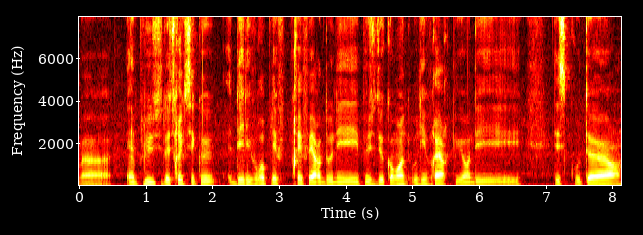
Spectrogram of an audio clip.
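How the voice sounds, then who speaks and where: This is a man's voice at a medium pitch. He talks very slowly. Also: ordinary pitch variation. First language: Dutch (speaking French). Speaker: YouTuber giving delivery job tips. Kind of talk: tutorial. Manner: halting, many hesitations and repetitions.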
